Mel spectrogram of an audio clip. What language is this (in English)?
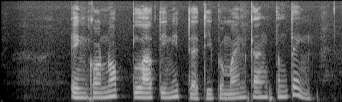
Javanese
